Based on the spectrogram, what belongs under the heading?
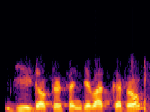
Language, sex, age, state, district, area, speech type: Hindi, male, 18-30, Madhya Pradesh, Bhopal, urban, conversation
